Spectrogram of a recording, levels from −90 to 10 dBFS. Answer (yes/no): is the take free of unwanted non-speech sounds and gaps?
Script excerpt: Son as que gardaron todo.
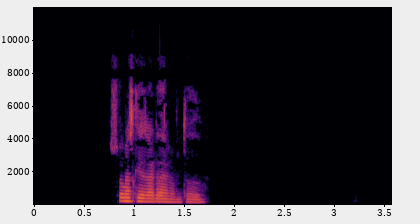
yes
